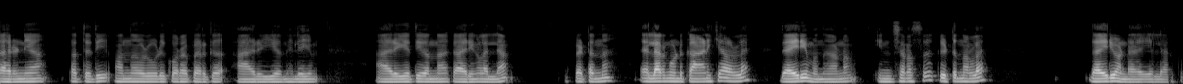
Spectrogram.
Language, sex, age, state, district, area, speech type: Malayalam, male, 18-30, Kerala, Kottayam, rural, spontaneous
